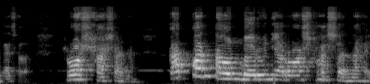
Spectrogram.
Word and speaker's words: Rosh Hashanah: Pengucapannya nggak salah. Rosh Hashanah.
